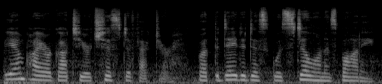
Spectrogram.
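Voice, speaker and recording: A woman's voice: medium pitch, quick pace, a little hiss or hum, natural voice. A woman voicing a composed, confident warrior heroine in a science fiction video game. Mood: composed, firm.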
